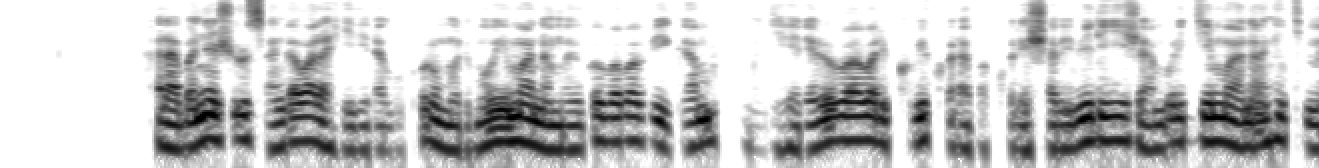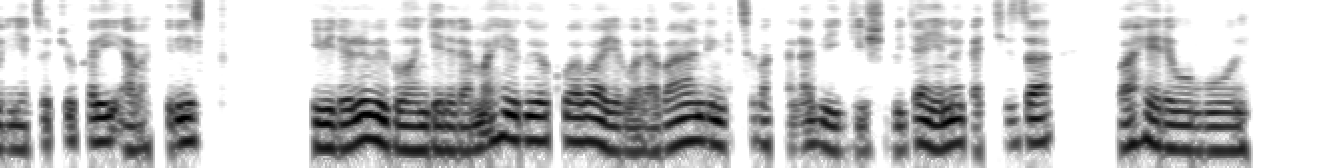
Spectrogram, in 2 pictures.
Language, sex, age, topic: Kinyarwanda, male, 25-35, education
